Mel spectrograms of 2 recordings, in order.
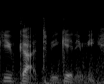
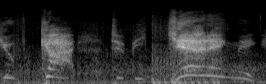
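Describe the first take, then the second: First: Retold exasperation, kept soft; quiet, deflated disbelief under the breath; muted disbelief. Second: Re-enacted rage, high strained yell; mad outburst. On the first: Retold reaction to yet another freeze. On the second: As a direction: draw it out as a loud, exasperated scream. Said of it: "I get so mad".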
